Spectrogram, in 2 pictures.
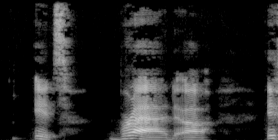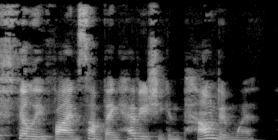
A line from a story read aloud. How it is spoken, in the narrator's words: Zelos explained in gasps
